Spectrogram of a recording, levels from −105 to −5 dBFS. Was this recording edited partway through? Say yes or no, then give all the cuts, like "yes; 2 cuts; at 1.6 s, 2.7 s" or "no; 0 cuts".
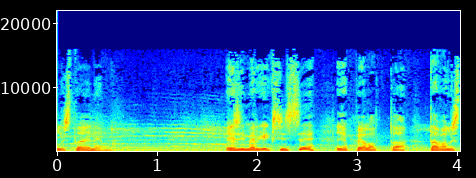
yes; 1 cut; at 2.8 s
